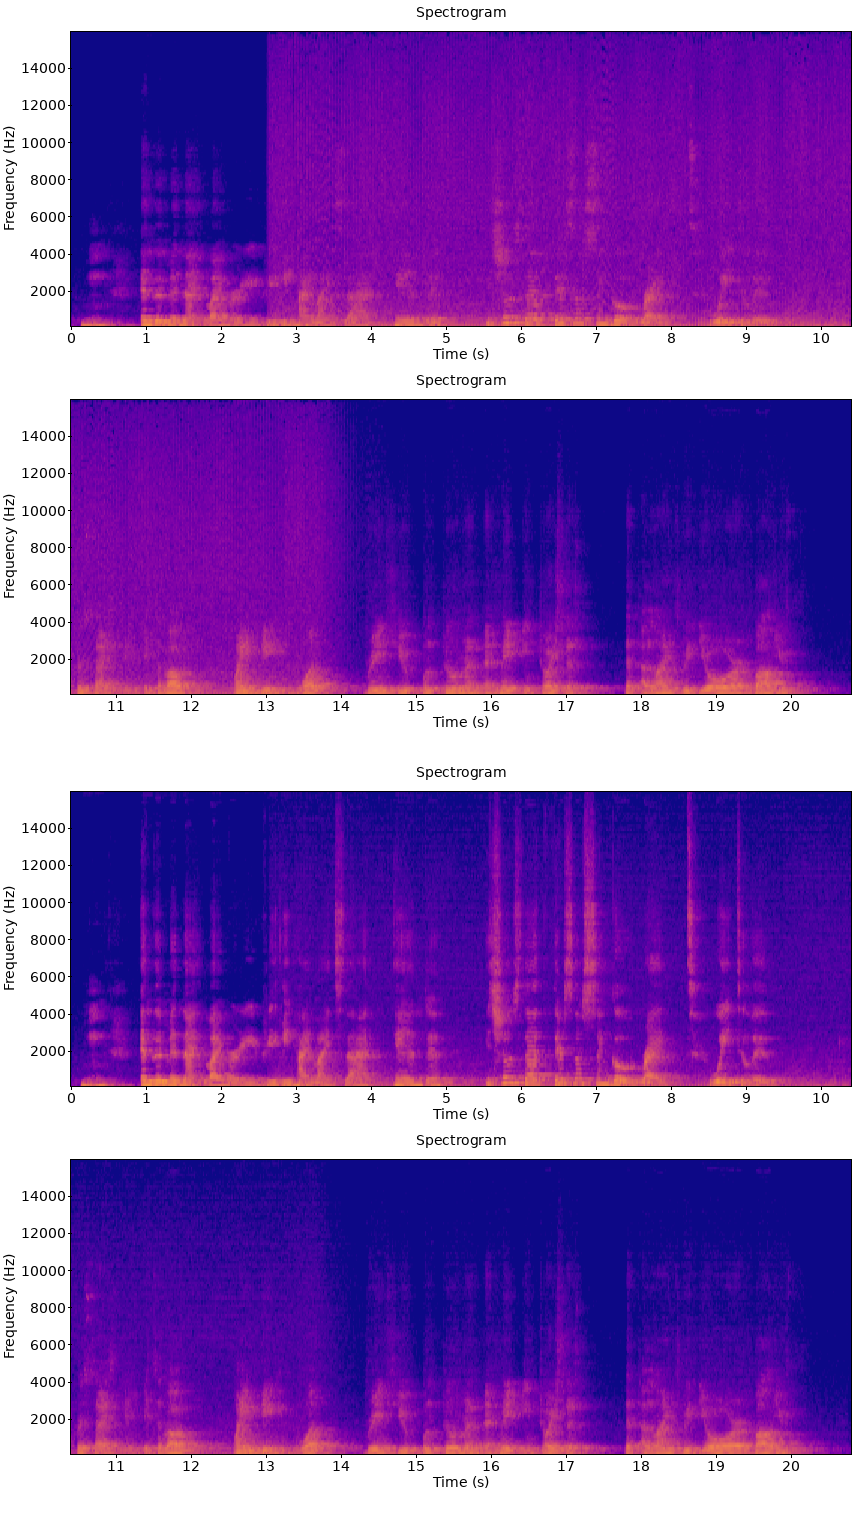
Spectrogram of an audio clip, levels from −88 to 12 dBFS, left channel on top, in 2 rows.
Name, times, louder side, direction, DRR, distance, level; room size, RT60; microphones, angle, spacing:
voice 1, 0.1-4.0 4.3-5.0 5.5-9.4, right 3 dB, 65° right, 3 dB, 0.8 m, -27 dB
sound 1, 2.6-14.5, left 4 dB, 70° left, 0.4 m, -37 dB
voice 2, 10.5-11.9 12.6-13.7 14.3-17.1 17.8-20.0, equal, 10° left, -2 dB, 1.2 m, -27 dB
13.0 x 5.0 x 5.1 m, 1.3 s
head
